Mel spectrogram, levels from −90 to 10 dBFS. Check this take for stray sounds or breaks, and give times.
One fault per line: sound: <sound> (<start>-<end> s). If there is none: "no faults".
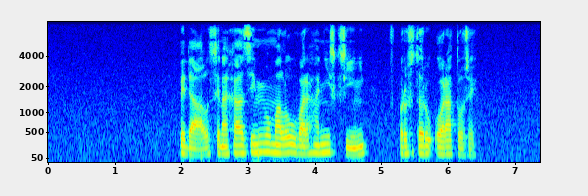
no faults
